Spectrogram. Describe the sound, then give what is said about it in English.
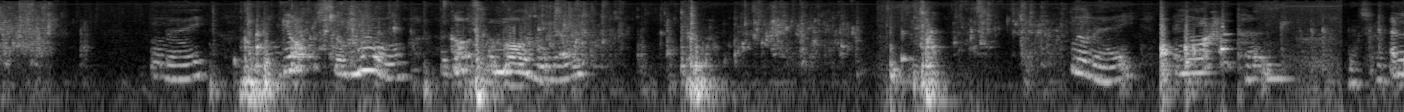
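Water sloshes and splashes in a bathtub where a child plays with boats, with a few louder splashes standing out, while the child and an adult talk over the noise. “What's that was a big splash.”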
